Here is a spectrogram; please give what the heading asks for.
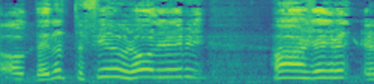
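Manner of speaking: high mock panic; lightly hammed-up high-pitched alarm; imitated panicked Irishman. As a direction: imitate a flustered worker spotting danger. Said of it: "they sound funny".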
